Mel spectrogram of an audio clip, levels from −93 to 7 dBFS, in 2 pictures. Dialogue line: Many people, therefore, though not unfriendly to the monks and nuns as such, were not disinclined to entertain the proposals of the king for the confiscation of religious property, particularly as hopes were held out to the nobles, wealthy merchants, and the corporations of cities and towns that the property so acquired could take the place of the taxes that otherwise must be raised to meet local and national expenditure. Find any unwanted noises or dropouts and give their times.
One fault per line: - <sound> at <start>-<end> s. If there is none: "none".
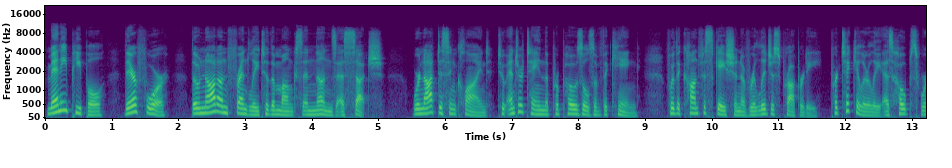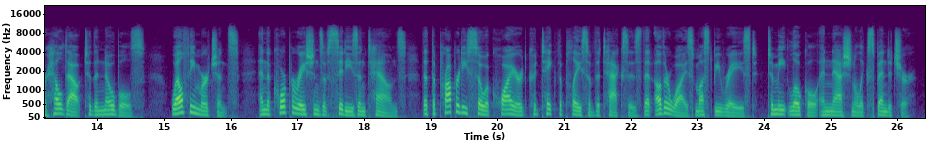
none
